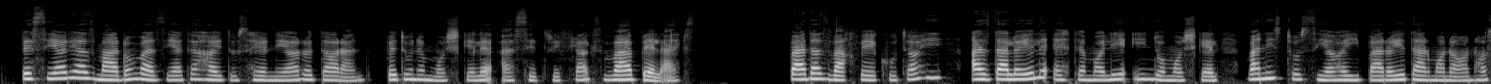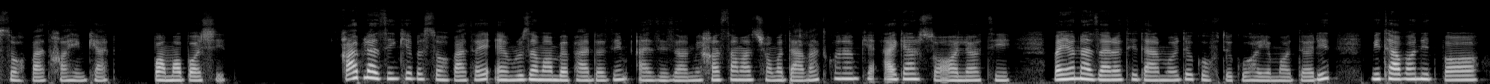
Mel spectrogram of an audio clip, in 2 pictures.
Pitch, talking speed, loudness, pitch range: 205 Hz, 125 wpm, -19 LUFS, 190-235 Hz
